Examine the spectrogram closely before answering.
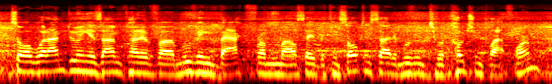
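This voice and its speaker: Amid noticeable background noise and audible room echo, a man with a fairly high voice talks at a fairly quick pace with hardly any pauses, fairly even intonation and very even loudness. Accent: American. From US Midwest, Detroit. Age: 50s. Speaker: engineer and product consultant. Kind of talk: casual interview. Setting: conference floor.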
